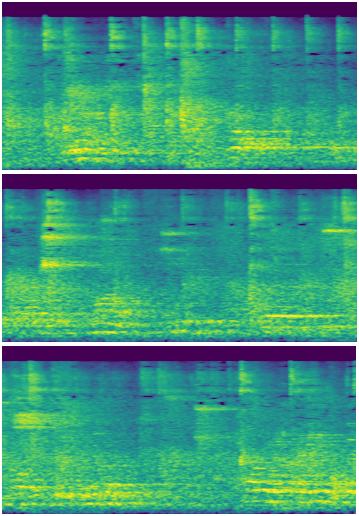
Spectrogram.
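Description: Table tennis ball repeatedly clicking off bats and the table during rallies, with people talking in the hall.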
